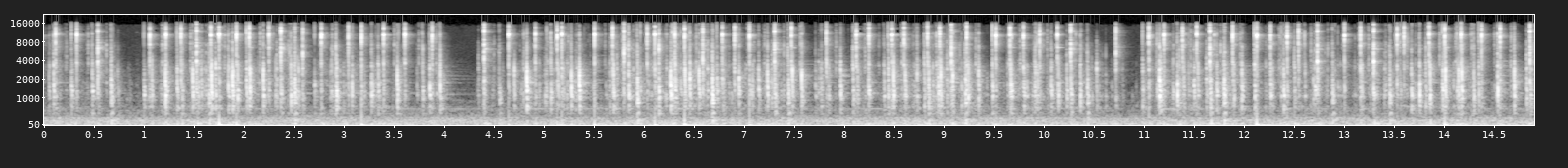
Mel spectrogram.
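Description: Long nails and fingertips type steadily on a backlit pink mechanical keyboard with round plastic keycaps and a hollow plastic case. The result is a rapid stream of bright, crisp clacks that die away quickly, with a faint low hum underneath. Typing pauses briefly near 1, 4 and 11 seconds.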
